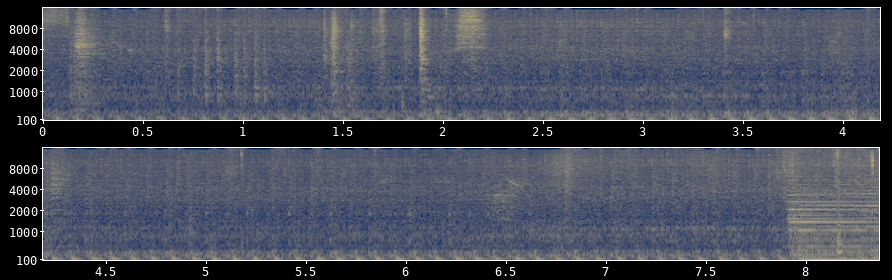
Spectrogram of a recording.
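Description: Mototaxi's small motorcycle engine idling with a quick, even pulsing beat.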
